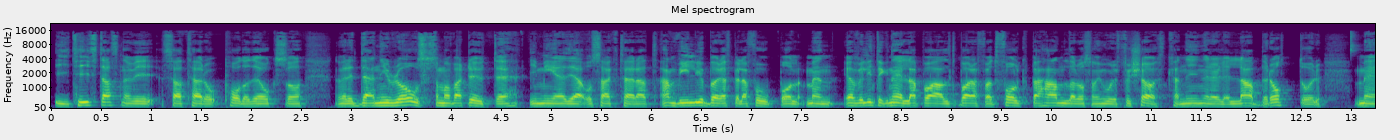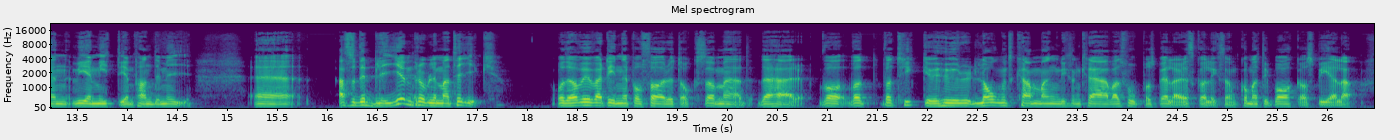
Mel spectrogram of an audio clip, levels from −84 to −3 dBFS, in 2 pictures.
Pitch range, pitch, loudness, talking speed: 110-130 Hz, 115 Hz, -19 LUFS, 215 wpm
